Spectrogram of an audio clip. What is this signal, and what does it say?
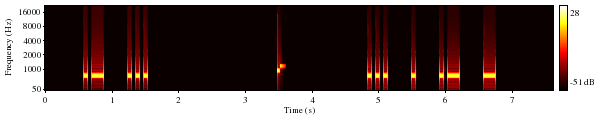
Morse code, heard as a keyed tone, about 20 wpm, spaced as for 15 wpm, 700 Hz. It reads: AS SEAT
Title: 061 Lesson 11f - Letter h - Words 20wpm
